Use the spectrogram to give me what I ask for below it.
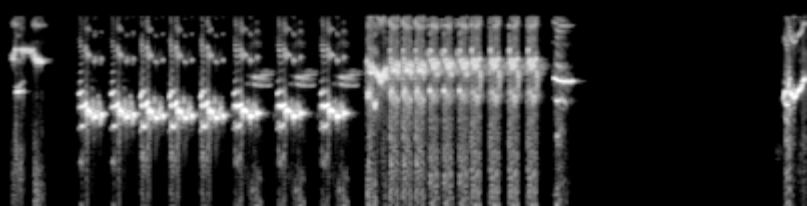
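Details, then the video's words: Song of the Siberian rubythroat: a series of similar paired notes repeated about every third of a second, a fast buzzy trill, then silence and one last whistle. "Masteran Burung Luar Negeri Suara Unik Asli HD AUDIO - Siberian Rubythroat (Luscinia calliope)"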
